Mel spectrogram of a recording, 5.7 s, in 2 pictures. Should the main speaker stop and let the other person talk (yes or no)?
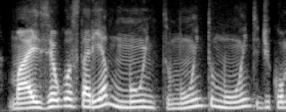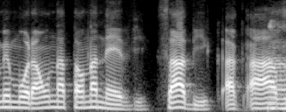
no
